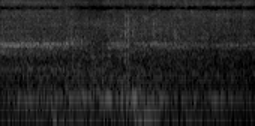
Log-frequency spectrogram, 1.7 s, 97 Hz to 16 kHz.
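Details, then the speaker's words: LG top-load washer in quick diagnostic test mode, step T1 cold fill, brought in for codes and noise: steady rush of water with even gurgling flow, no knocks or buzzing; normal, no fault found. "T1 it'll fill for a pretty good while with cold and then it will go to T2 and I believe that's hot yep cold"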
